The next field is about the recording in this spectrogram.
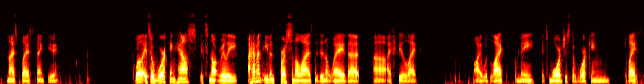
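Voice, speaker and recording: A man's fairly low voice, with ordinary pitch variation and long, frequent pauses, comes through with a dry, close sound with no echo against a quiet background. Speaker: gaming streamer. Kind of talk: live gameplay commentary. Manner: fast; casual, chatty.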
